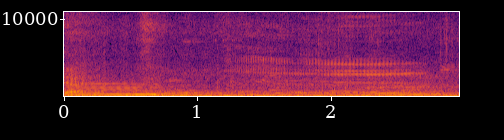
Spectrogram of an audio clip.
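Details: Jumbo cattle at market in Indonesia while buyers bargain: a brief low moo in the first half-second fading off, then busy market chatter and background hum.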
